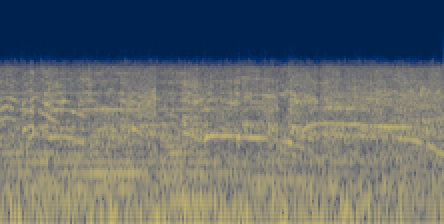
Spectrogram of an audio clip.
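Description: A dense crowd of angry white onlookers in Chicago shouts and jeers at civil rights marchers joined by Martin Luther King Jr. The roar of overlapping yells and whoops stays loud and constant throughout, with a muffled, old-recording quality.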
